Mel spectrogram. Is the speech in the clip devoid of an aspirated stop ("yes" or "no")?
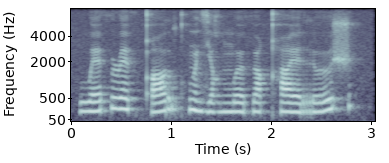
no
